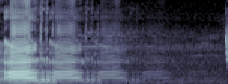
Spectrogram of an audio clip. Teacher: حمزہ را زبر ار، اس میں تکرار سی آتی ہے، ایک کپ کپی آتی ہے را میں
